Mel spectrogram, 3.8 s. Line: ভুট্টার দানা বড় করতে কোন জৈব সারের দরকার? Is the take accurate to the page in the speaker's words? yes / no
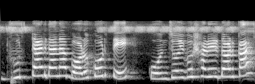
yes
